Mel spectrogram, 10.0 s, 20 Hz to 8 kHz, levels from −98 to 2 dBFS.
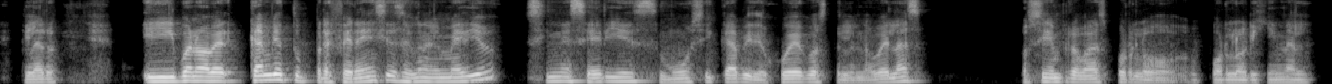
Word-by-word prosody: Claro. 110 +1 -2 0.6
Y 140 0 +6
bueno, 155 0 +6
a 150 - +7
ver, 150 0 +4
¿cambia 180 +3 +6
tu 155 -5 -5
preferencia 130 +7 +1
según 140 -2 0
el 130 -1 0
medio, 165 - +1 0.2
cine, 145 0 -3
series, 140 0 -1
música, 115 +3 -4
videojuegos, 115 +2 -1
telenovelas, 115 - -4 0.7
o - - -10
siempre 125 -3 -2
vas 110 0 -3
por 110 -2 -7
lo 85 -5 -8
por 95 -1 -6
lo 95 -1 -2
original? 95 +1 -7
125 Hz, 145 wpm, -21 LUFS, 110-145 Hz, 0.7 s, a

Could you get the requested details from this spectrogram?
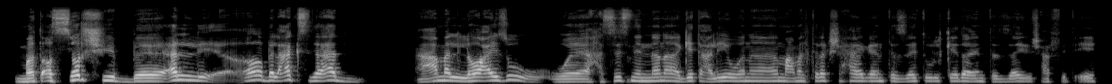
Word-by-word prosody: ما 135 +1 +3
اتأثّرش 190 +7 +4
ب 145 -6 0 0.3
قال 190 +2 +7
لي 190 -4 +1 0.2
آه 190 +6 +1
بالعكس 180 -1 +1
ده 170 0 +2
قعد 165 -8 -1 0.5
عمل 175 0 +2
اللي 155 0 +2
هو 170 - +6
عايزه، 180 +3 +3 0.4
وحسسني 130 +6 -3
إن 160 0 -2
أنا 165 -1 -1
جيت 160 +3 -3
عليه، 150 +4 -2
"وأنا 160 0 -4
ما 155 -2 -2
عملتلكش 155 +2 -6
حاجة 160 0 -5
أنتَ 155 -1 -9
إزاي 145 +1 -6
تقول 155 -1 -9
كده؟ 155 -1 -3
أنتَ 145 -2 -11
إزاي 135 +2 -6
مش - - -11
عارف - - -15
ت - - -19
إيه؟" 70 0 -9
160 Hz, 175 wpm, -23 LUFS, 145-170 Hz, 0.5 s, قال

